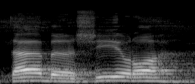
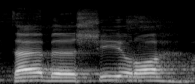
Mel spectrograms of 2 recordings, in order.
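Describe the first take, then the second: Both takes have the same delivery.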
